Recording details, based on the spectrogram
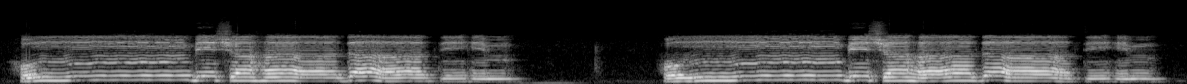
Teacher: Di sini terdapat ikhfa syafawi. Jangan lupa kita dengungkan di mim sukunnya sebanyak dua harokat.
